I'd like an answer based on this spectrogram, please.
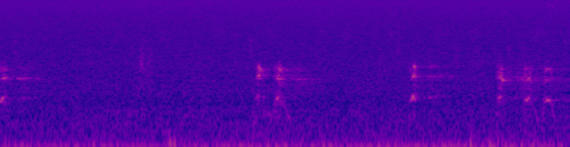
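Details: Rough Collies barking during an unexpected encounter with horses on the way home, outdoors: short harmonic barks in loose bursts, some doubled, spread over several seconds above a steady low rumble.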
